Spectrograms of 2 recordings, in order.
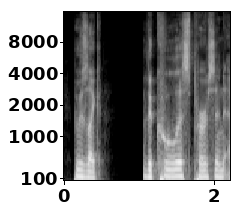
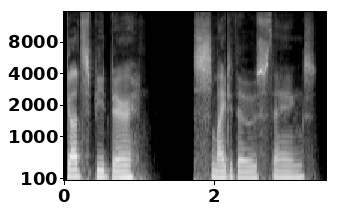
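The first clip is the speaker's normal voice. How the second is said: very slow grand decree; dramatic slow command; much slower than usual. Real, not acted. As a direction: drag each word out grandly. Dramatic send-off to a friend.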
